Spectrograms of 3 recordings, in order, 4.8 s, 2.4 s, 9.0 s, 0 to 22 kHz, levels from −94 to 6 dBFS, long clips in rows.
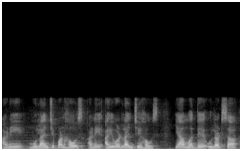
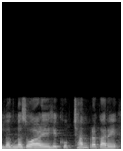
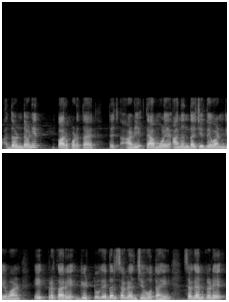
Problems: background sounds at intervals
